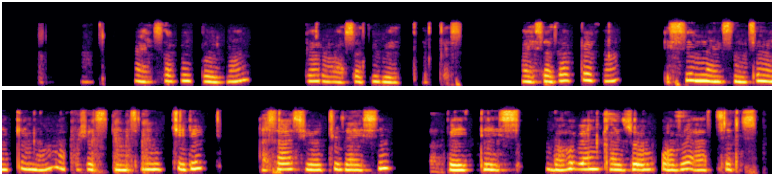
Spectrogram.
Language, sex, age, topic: Gamo, female, 25-35, government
